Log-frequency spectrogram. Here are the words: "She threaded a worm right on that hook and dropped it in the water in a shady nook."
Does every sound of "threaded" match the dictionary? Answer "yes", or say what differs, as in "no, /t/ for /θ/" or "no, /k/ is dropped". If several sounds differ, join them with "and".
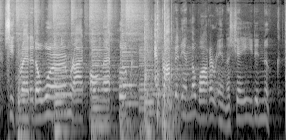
yes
